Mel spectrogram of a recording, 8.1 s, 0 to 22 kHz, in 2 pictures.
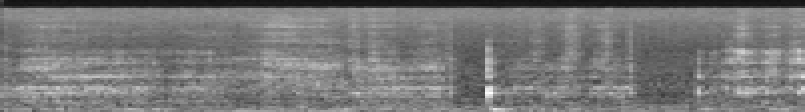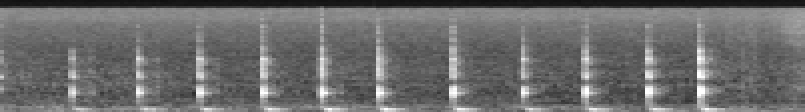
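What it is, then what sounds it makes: Paper-covered cardboard box lid. A thin wooden stick traces and scratches across the surface of a cardboard box lid covered in newspaper print, giving a soft, papery rasp for the first couple of seconds. It then taps the lid 13 times in a steady rhythm, each a dull, short knock with almost no ring.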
